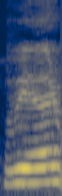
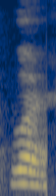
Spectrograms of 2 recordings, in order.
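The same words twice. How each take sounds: First: "वेयर" with an air vowel; common mispronunciation. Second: "वर" with a short central vowel, wur; correct pronunciation. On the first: Teacher showing learners the wrong "वेयर", like wear. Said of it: "जो कि गलत है". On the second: Teacher giving learners the right "वर", said wur. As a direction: keep "वर" to one short wur. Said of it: "ये होगा वर". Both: Shown as a demonstration.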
